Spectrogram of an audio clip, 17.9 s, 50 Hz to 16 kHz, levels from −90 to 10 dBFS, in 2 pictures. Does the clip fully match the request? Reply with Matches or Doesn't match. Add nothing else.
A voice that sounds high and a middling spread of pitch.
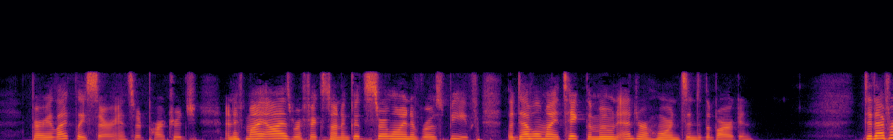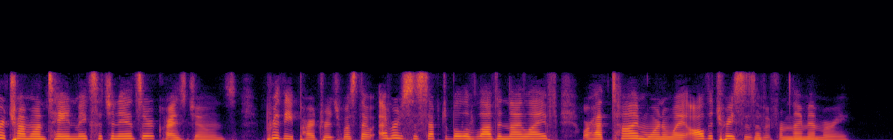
Matches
